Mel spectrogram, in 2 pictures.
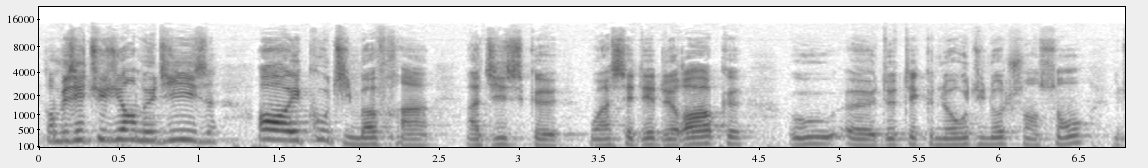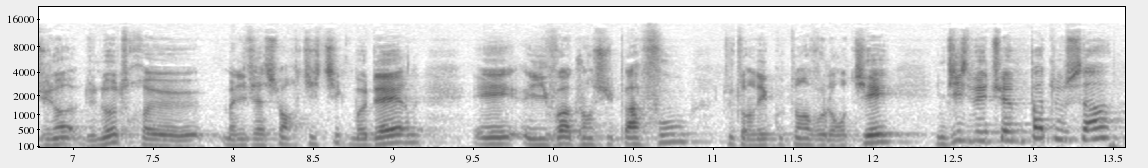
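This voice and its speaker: An older man giving a conference lecture, animated, ironic and polemical, with many asides and fillers. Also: on the high side, a little fast. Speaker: conference speaker, linguist. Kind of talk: lively lecture to an audience. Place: conference hall.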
